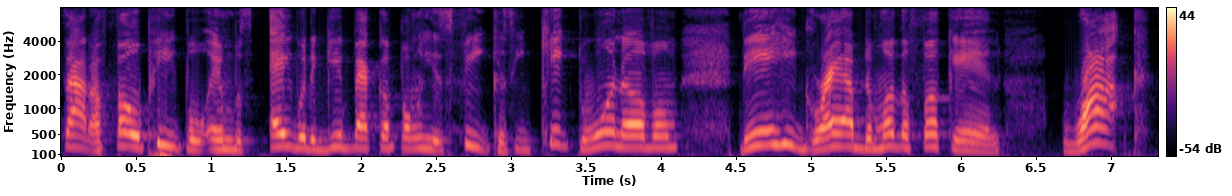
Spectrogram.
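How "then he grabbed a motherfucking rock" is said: usual speaking voice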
